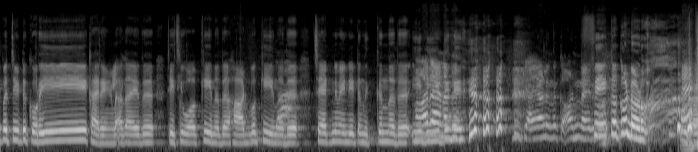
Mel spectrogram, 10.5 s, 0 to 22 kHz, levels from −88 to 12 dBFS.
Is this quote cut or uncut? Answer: uncut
